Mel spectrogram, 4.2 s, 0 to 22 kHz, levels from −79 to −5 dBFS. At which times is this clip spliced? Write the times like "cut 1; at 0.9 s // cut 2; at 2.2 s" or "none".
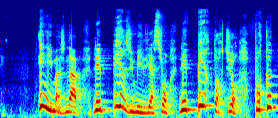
none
